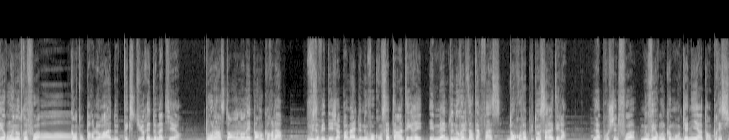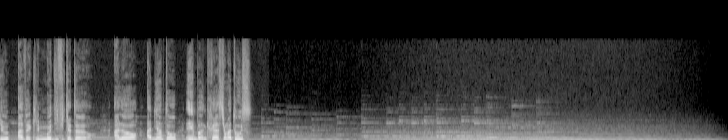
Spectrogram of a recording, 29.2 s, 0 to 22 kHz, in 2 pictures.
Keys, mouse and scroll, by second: 7.0 click, 7.3 Delete, 7.7-14.1 drag, 14.2-15.2 middle drag, 15.2 click, 16.7-18.2 drag, 19.6 click, 20.2 middle click, 20.8-22.3 drag, 22.9-25.9 drag, 25.9-29.1 middle drag.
